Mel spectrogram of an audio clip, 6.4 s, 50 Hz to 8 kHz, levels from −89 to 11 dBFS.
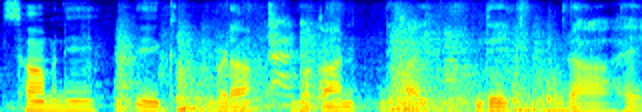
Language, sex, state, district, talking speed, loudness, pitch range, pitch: Hindi, male, Rajasthan, Jaipur, 75 wpm, -21 LUFS, 105-135 Hz, 115 Hz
